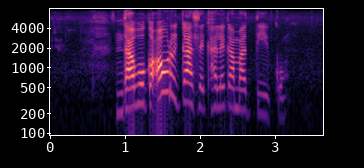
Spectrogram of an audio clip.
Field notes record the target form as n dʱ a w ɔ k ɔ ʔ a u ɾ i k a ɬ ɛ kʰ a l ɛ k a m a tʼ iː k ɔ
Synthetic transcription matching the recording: n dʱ a β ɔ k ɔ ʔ a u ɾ i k a ɬ ɛ kʰ a l ɛ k a m a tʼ iː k ɔ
